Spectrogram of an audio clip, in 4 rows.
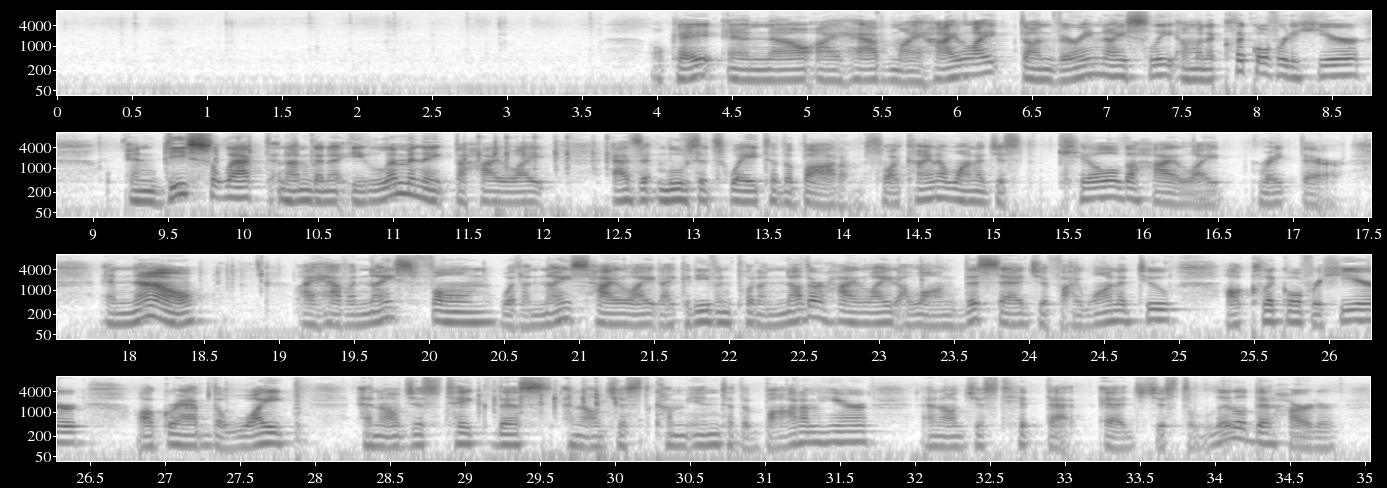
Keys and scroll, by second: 9.5 super+d, 11.2-12.0 typing, 29.6 [.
